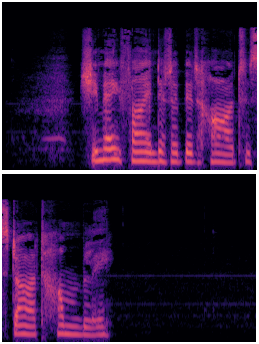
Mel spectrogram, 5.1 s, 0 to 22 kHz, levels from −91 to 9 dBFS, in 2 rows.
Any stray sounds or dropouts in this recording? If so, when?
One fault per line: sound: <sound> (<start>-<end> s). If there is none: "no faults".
no faults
